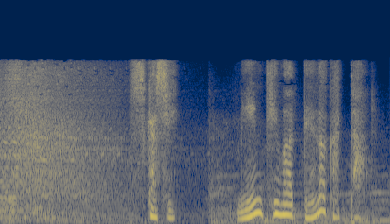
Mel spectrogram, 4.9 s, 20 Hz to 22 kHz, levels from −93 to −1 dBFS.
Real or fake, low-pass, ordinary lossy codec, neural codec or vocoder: fake; 7.2 kHz; MP3, 48 kbps; codec, 16 kHz, 1.1 kbps, Voila-Tokenizer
